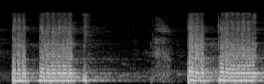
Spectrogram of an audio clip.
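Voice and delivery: trilled "brr" imitating a ringtone; imitated phone trill; phone ringing. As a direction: roll out two short phone rings. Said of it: "It's ringing".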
